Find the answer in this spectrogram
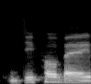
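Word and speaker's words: Depoe Bay: It's Depot Bay, it's spelled D-E-P-O-E, Bay.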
